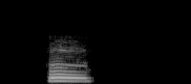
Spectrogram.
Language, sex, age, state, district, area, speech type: Santali, male, 18-30, Jharkhand, Pakur, rural, conversation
